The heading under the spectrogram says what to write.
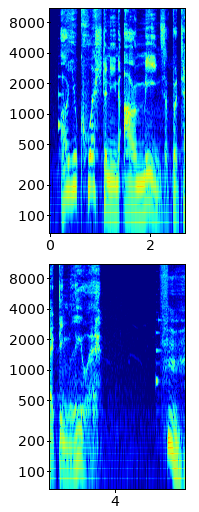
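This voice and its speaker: A man does a put-on character voice at a fairly low pitch, speaking at a very slow pace with long, frequent pauses. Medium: video game. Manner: grave, stern.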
